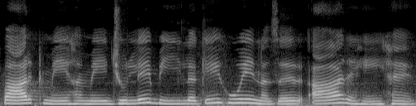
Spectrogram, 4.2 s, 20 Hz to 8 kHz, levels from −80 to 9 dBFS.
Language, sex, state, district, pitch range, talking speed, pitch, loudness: Hindi, male, Punjab, Fazilka, 215-255 Hz, 160 wpm, 230 Hz, -17 LUFS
